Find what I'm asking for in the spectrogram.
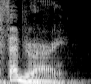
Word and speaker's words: February: It's February. – Right, and it's two syllables, and he's calling sports talk radio, so he's a fan.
